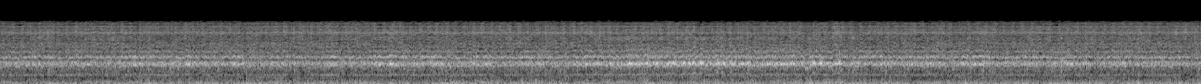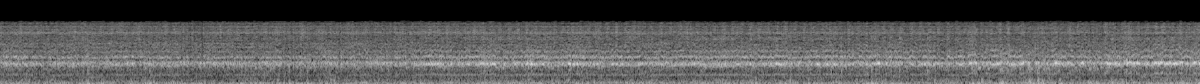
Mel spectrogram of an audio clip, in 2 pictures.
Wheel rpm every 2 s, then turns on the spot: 120, 120, 110, 110, 120, 120, 110, 120, 110, 120, 110, 110.
none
